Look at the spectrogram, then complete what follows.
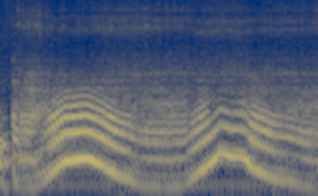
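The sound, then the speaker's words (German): A voice makes a buzzing lip trill like a motorboat as a vocal cord exercise, sliding up and down in pitch in two smooth arcs, steady and fairly loud, with no talking. “Die erste Übung, die sie empfiehlt, ist wie ein Motorboot zu machen.”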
